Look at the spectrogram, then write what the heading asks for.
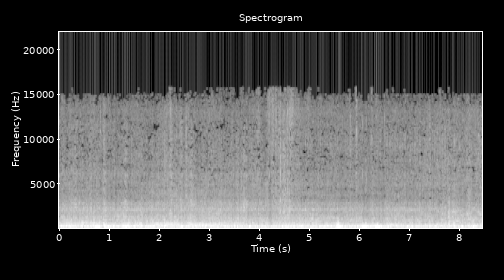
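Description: Steady running noise of a passenger train heard from inside a crowded economy coach: the wheels running on the rails and the carriage rumbling, with no clear beat of rail joints.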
